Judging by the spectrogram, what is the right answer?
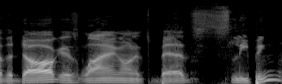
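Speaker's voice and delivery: ordinary delivery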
